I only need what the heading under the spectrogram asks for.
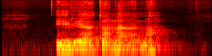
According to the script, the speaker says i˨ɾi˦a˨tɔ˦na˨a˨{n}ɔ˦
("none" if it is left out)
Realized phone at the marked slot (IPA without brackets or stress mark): n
